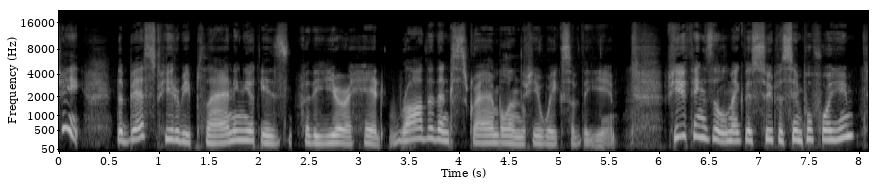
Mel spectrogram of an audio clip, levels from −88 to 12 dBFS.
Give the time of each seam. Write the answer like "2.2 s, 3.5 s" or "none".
1.0 s, 2.0 s, 2.3 s, 3.9 s, 4.6 s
